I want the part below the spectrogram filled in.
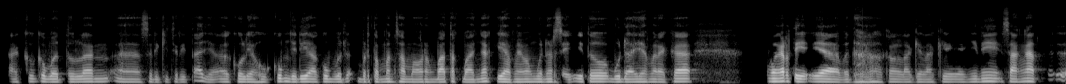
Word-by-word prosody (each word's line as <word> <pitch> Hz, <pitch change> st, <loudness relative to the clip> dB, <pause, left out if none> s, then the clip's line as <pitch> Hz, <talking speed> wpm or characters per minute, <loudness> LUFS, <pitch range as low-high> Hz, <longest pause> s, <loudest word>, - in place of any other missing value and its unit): Aku 130 Hz, +3 st, -10 dB
kebetulan 130 Hz, +1 st, 0 dB
eee, 120 Hz, -2 st, -3 dB
sedikit 115 Hz, -1 st, -9 dB
cerita 115 Hz, +6 st, -7 dB
aja, 120 Hz, -9 st, -3 dB
eee, 125 Hz, -, -3 dB
kuliah 125 Hz, -1 st, 0 dB
hukum 140 Hz, +4 st, -2 dB
jadi 125 Hz, -1 st, +2 dB
aku 130 Hz, -, 0 dB
ber 125 Hz, -1 st, -1 dB
berteman 125 Hz, 0 st, -2 dB
sama 120 Hz, -2 st, 0 dB
orang 115 Hz, 0 st, -2 dB
Batak 120 Hz, +1 st, 0 dB
banyak, 115 Hz, +5 st, +1 dB
ya 125 Hz, -2 st, +5 dB
memang 120 Hz, +1 st, -1 dB
benar 125 Hz, 0 st, 0 dB
sih 115 Hz, -, -4 dB
itu 135 Hz, -, -1 dB, 0.2 s
budaya 125 Hz, 0 st, +2 dB
mereka, 125 Hz, +1 st, 0 dB, 0.9 s
mengerti. 140 Hz, 0 st, +6 dB, 0.2 s
Iya 135 Hz, 0 st, +6 dB, 0.2 s
betul, 115 Hz, +1 st, -3 dB, 0.2 s
kalau 125 Hz, -1 st, -3 dB
laki-laki 120 Hz, +1 st, -5 dB, 0.3 s
ini 130 Hz, +2 st, -1 dB, 0.2 s
sangat, 135 Hz, +2 st, +4 dB
e 225 Hz, +1 st, -6 dB
125 Hz, 180 wpm, -24 LUFS, 120-130 Hz, 0.9 s, mengerti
